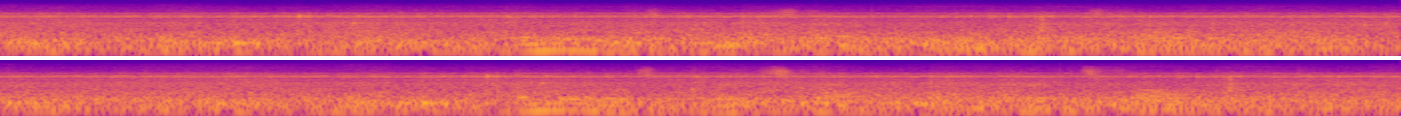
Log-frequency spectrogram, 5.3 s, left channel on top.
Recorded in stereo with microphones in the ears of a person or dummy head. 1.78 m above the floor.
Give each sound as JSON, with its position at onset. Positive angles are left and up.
{"t": 1.9, "sound": "a man speaking", "side_deg": -80, "distance_m": 8.0}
